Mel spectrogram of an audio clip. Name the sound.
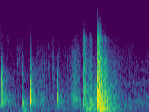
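door being closed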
